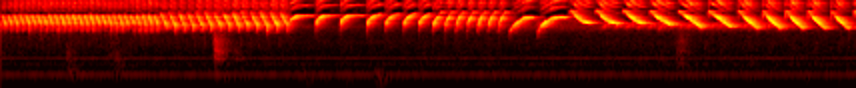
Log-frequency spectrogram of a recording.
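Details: Canary singing, played to prompt young or silent canaries into song: a long dense rolling trill at first, then quick repeated downward-sweeping whistled notes rising into higher rapid series, with a faint low steady hum underneath.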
